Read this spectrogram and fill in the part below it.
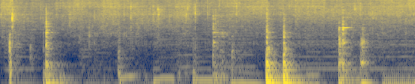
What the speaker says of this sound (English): I'm gonna cook this for about just a minute so that it can get all mixed up with the onions and the garlic.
